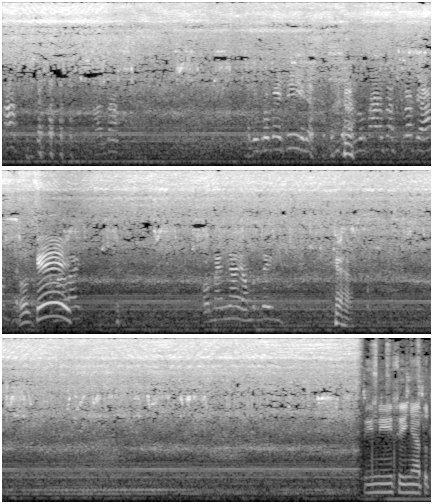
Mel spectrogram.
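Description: A pressure washer sprays a loud, steady hissing jet of water.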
